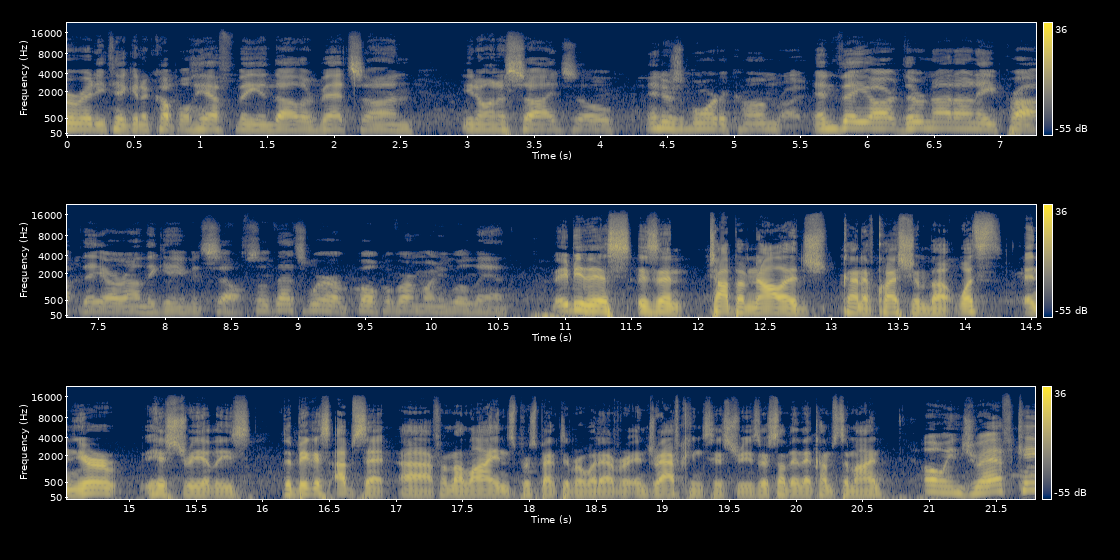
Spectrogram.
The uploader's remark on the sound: Super Bowl 58 Radio Row Special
